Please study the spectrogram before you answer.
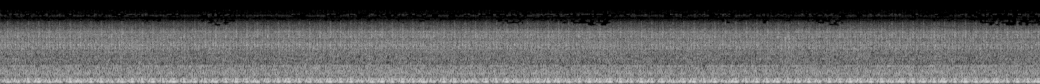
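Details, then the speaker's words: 1985 ASC McLaren coupe V8 with a newly built engine, first start after sitting since 2002, timing set by eye: rough idle with quick steady light ticking from the top end; cause suspected, not confirmed. "all right i do hear a lot of uh well i hear a lot of clocking out of the the top end here which isn't great"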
